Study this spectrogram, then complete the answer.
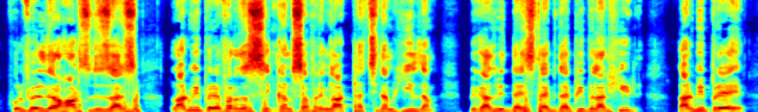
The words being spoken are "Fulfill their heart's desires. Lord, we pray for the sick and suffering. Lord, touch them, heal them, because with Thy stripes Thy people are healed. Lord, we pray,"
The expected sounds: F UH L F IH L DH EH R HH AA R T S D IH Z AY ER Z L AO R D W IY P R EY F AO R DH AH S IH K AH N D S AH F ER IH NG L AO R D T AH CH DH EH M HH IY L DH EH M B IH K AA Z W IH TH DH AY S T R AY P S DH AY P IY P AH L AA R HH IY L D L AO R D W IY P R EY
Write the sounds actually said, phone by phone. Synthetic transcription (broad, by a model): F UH L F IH L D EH R HH AA R T S D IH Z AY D S L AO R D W IY P R EY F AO R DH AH S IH K AH N D S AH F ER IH NG L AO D T AH CH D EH M HH IY L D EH M B IH K AA Z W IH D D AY S T AY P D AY P IY P AH L AA R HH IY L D L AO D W IY P R EY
